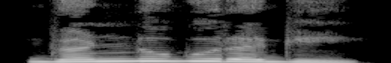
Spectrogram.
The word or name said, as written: ಗಂಡಗರಿಗೆ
